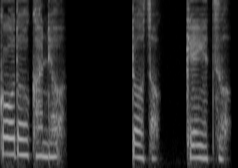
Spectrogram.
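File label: OPERATION OVER, Japanese; MG4Mod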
